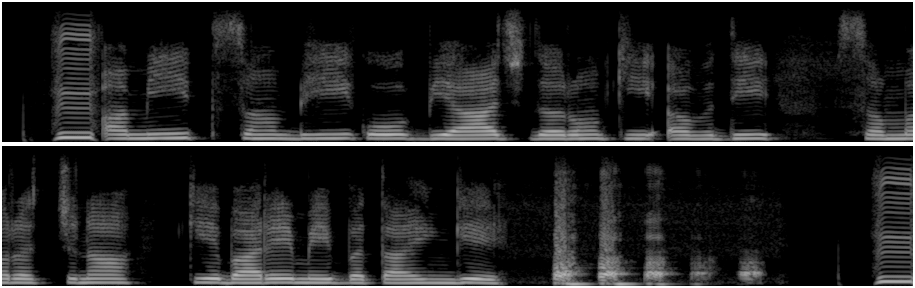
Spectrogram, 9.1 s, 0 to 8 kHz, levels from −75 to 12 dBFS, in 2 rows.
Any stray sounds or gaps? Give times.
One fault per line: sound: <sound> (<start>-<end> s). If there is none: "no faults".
sound: laugh (7.3-8.4 s)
